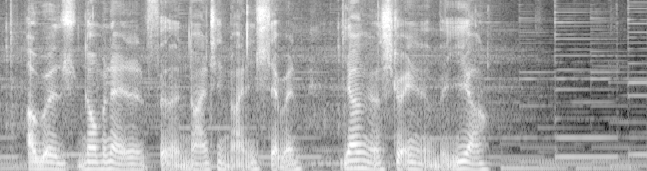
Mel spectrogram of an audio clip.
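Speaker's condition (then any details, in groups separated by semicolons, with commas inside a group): Cerebral palsy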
